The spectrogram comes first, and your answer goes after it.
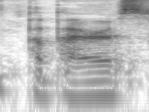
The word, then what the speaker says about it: Papyrus: Papyrus.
